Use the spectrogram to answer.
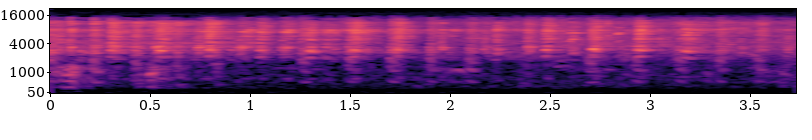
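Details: Little egret nestlings beg to be fed by their mother with rapid, rasping chatter of dry broadband clicks, about fifty bursts a minute at an uneven pace.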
